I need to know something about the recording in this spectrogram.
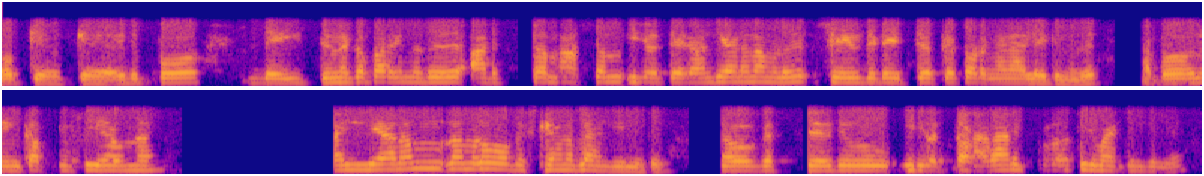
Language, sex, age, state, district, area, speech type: Malayalam, male, 18-30, Kerala, Thrissur, urban, conversation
